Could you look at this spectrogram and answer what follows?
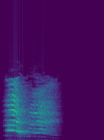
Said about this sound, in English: If you heard that yelling, that's my youngest.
